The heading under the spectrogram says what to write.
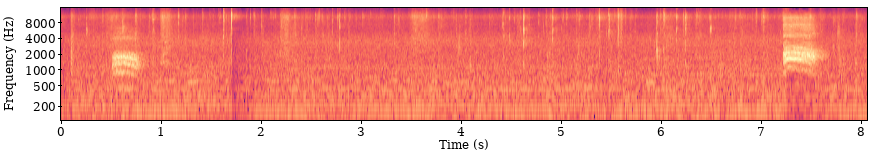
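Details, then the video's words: Two harsh crow caws, one near the start and one near the end, several seconds apart, as crows fight over food, against a low steady hum. "Crows Fight for Food | Crows attack on food | Crows Sounds"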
